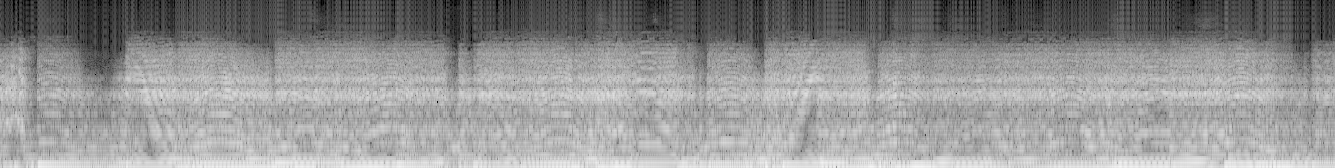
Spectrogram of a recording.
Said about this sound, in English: This is the Jet Fuzz, so this is the Worm Audio, or the Roland Jet Phaser on this.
